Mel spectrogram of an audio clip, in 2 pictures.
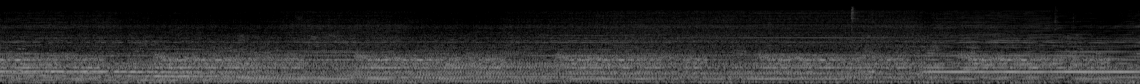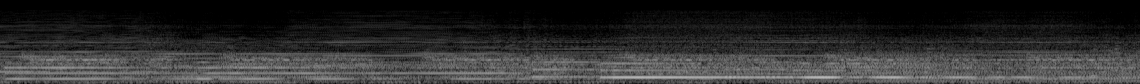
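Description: Live drone music: layered sustained tones that shift slowly in pitch, with a louder held tone entering about three-quarters of the way through.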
